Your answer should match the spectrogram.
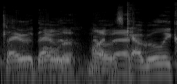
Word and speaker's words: Kalgoorlie: Kalichi. I have to stop you there because you're butchering this stuff. Because Kalgoorlie College... Kalgoorlie College.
